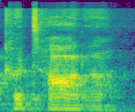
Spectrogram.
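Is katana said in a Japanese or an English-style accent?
English. It is said with English-style pronunciation. The speaker calls it wrong. "not katana. Not as TikTok says"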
